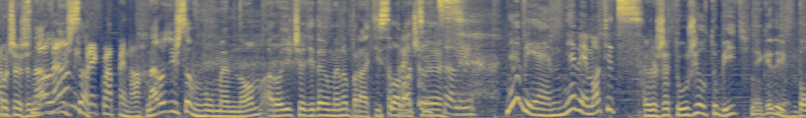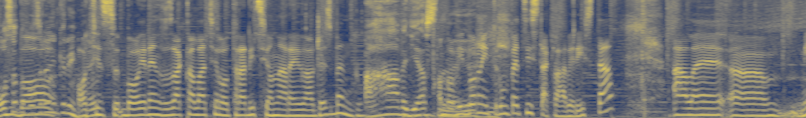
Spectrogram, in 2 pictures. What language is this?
Slovak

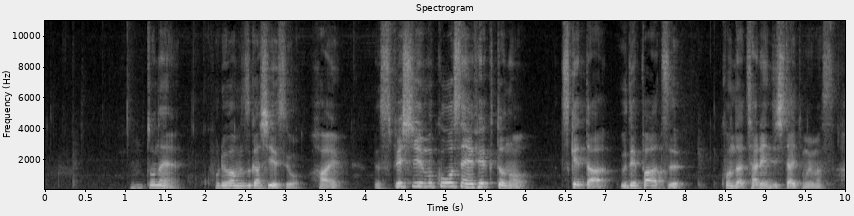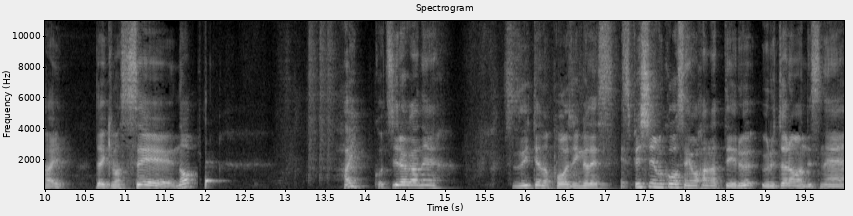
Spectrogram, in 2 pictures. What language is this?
Japanese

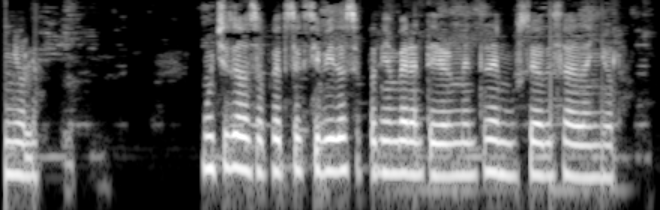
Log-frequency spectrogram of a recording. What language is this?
Spanish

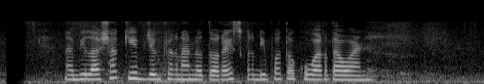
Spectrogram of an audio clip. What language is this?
Sundanese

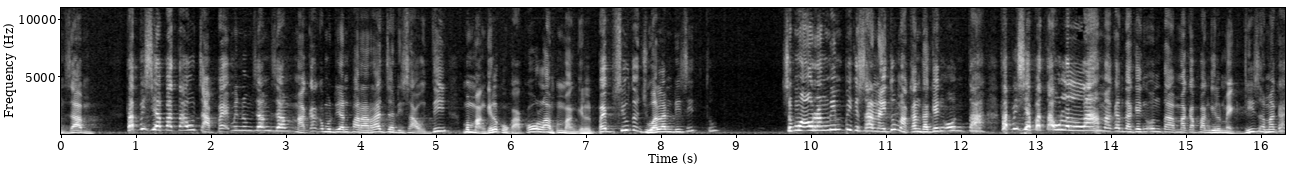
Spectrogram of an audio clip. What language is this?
Indonesian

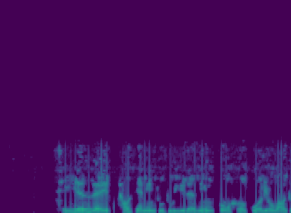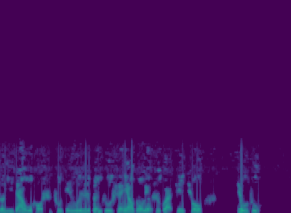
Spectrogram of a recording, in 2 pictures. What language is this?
Chinese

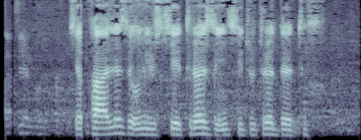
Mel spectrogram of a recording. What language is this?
Adyghe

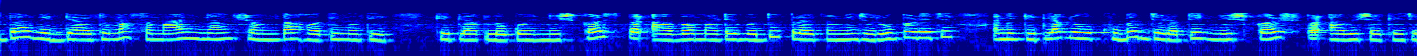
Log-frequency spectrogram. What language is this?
Gujarati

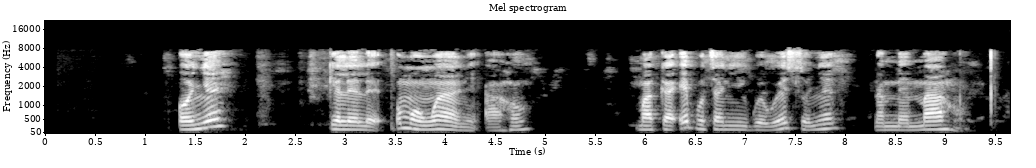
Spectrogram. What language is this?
Igbo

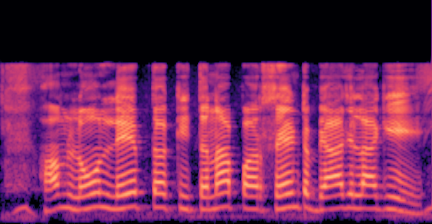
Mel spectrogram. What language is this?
Bhojpuri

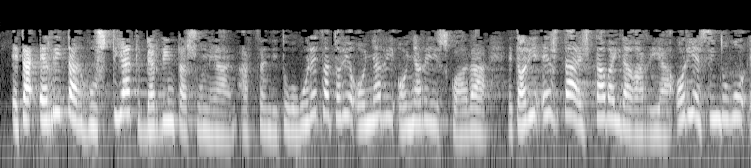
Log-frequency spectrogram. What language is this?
Basque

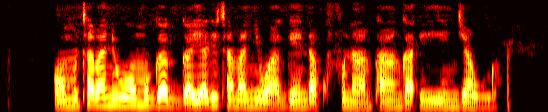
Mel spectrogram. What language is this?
Ganda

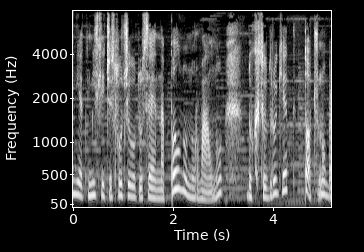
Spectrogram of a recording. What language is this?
Bulgarian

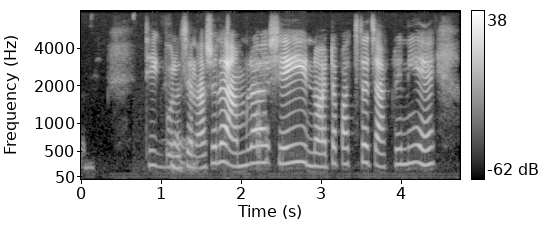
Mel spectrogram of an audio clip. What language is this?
Bangla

